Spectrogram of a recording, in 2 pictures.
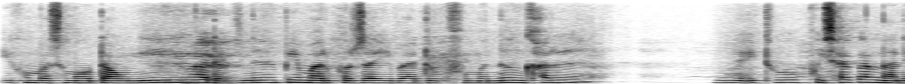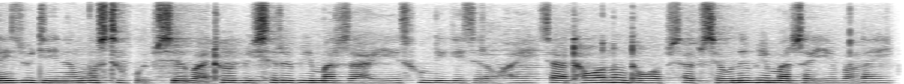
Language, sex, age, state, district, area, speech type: Bodo, female, 30-45, Assam, Chirang, rural, spontaneous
